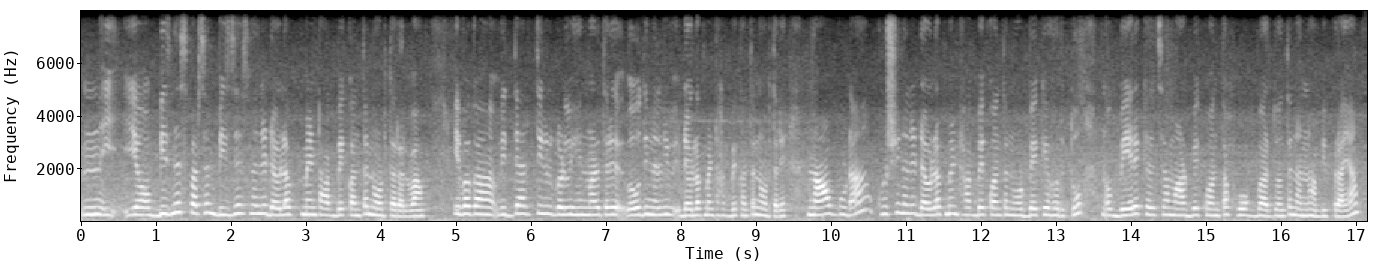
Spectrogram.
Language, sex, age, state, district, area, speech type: Kannada, female, 18-30, Karnataka, Tumkur, rural, spontaneous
